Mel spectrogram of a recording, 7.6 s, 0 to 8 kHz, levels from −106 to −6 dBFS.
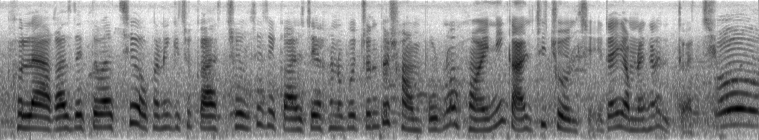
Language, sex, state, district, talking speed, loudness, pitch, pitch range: Bengali, female, West Bengal, North 24 Parganas, 165 wpm, -17 LUFS, 275 Hz, 255-320 Hz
